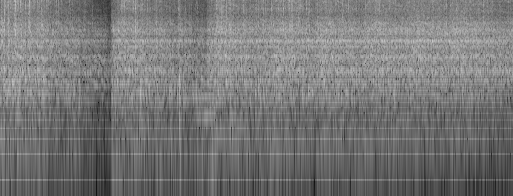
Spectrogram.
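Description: Electric food processor motor running with its blade spinning, chopping tomato, onion, habanero and garlic. It starts abruptly, eases briefly about a second in, then runs on steadily.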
